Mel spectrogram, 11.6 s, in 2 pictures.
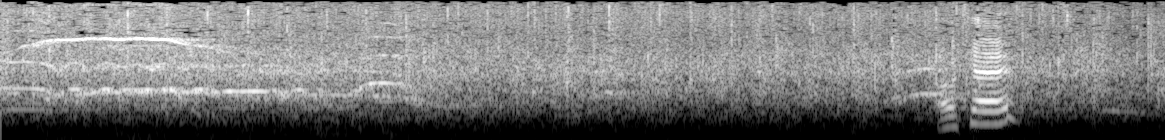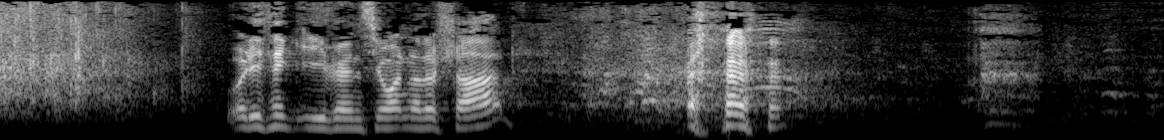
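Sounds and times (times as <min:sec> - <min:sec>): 
audience clapping as loud as possible: 0:00.0 - 0:06.9
speech: 0:04.7 - 0:05.2, 0:07.0 - 0:08.5, 0:09.2 - 0:09.9
laughter: 0:08.7 - 0:11.6.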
